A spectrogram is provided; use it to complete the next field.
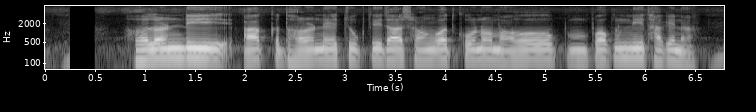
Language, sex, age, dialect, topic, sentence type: Bengali, male, <18, Rajbangshi, banking, statement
